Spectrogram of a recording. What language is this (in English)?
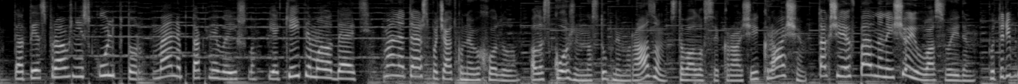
Ukrainian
